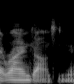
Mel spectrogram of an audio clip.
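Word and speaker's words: Rian Johnson: Yeah, Ryan Johnson.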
